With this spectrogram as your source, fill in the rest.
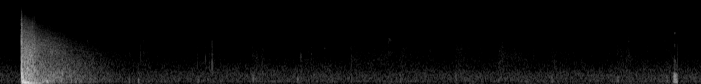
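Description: A single gunshot in the video game PUBG, fired at random into darkness, cracks loudly at the start and decays quickly, followed by faint ambient noise and one sharper knock near the end.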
